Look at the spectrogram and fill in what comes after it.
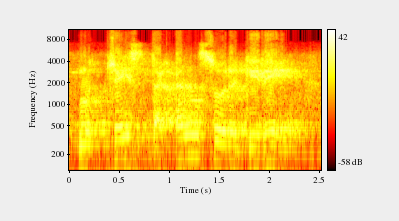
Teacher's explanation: मुच्चैस तटन न जैसा उच्चारण होगा अनुस्वार का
